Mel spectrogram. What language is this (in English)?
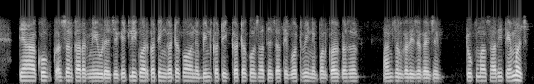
Gujarati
